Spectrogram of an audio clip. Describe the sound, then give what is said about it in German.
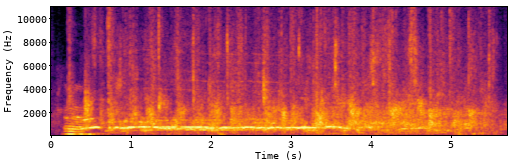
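Steady, dense applause from a crowd at a meeting of the Omas' European forum, a continuous patter of many hands clapping for the current women speakers for several seconds, with a sustained voice or tone carrying through the middle. “Manche Omas machen sich eifrig Notizen und immer wieder gibt es bestätigende Zwischenrufe oder Applaus für die aktuellen Rednerinnen.”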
